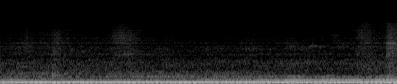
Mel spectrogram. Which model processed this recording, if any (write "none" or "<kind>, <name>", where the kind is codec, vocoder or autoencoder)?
codec, DAC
